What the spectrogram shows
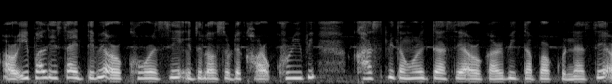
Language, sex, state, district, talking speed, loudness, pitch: Nagamese, female, Nagaland, Dimapur, 285 wpm, -17 LUFS, 285 Hz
